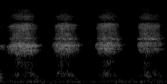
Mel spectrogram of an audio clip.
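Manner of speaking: put-on soft breathy shushing of a baby; soothing shush. Imitating Ro shushing the fussing baby, soft shush. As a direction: shush gently as if rocking an infant. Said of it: "but what I heard was".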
